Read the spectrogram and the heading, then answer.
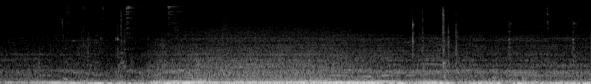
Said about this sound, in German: und steigt in einen roten VW, um sich nach Hause fahren zu lassen.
